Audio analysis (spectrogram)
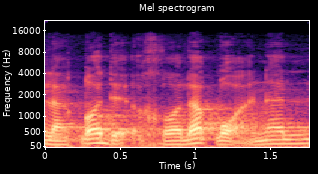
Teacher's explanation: laqad khalaqa ini qalqalah sughra keduanya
